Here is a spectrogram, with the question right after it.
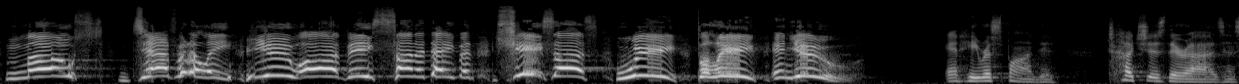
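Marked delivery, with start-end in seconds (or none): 0.1-8.5 high, slow, ringing shout; drawn-out pulpit cry of total conviction; emphatic declaration. Acted. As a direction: proclaim it at the top of your voice. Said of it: "it was an emphatic".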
